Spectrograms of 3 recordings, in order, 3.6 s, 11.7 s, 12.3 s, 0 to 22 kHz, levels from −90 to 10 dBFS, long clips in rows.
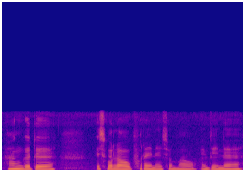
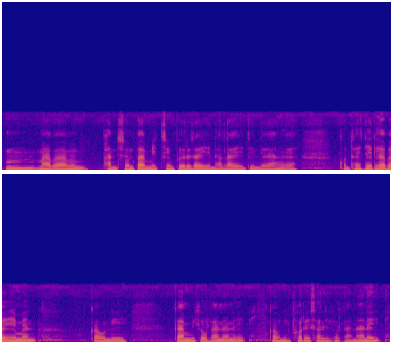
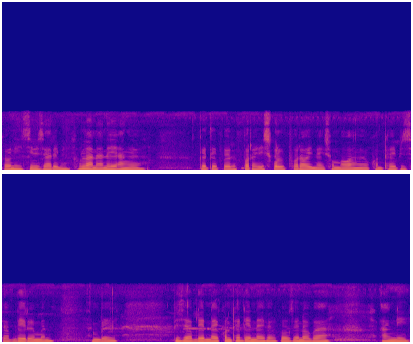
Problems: constant background noise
